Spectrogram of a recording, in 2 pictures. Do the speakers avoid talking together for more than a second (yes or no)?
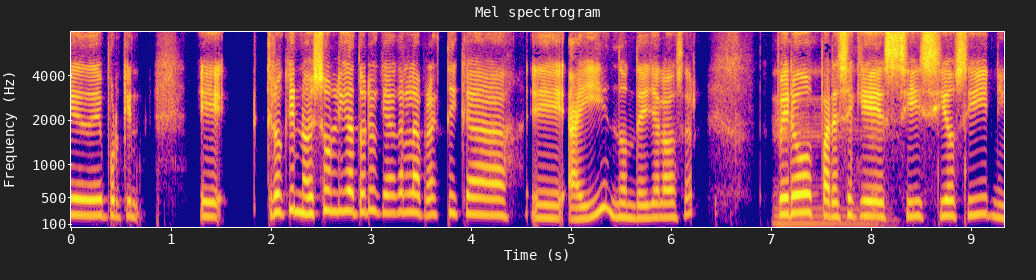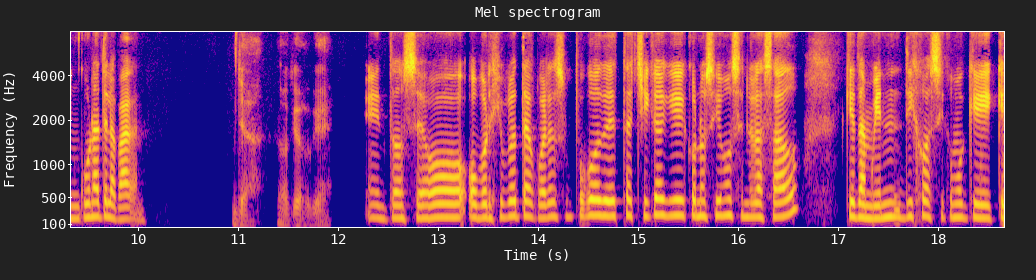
no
